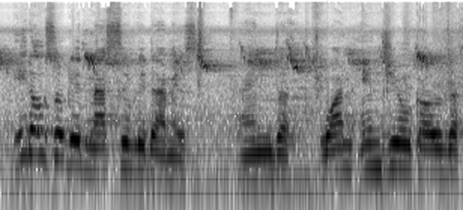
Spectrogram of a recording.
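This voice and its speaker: There is music in the background as a man speaks. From Nepal. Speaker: architecture graduate. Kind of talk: interview answer.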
